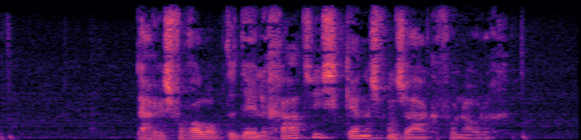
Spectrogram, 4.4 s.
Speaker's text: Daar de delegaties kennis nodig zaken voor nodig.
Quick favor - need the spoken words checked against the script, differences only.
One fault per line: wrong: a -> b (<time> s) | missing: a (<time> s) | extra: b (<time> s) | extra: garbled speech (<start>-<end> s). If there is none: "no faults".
extra: is vooral op (1.2 s)
wrong: nodig -> van (2.9 s)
